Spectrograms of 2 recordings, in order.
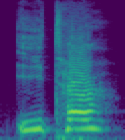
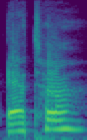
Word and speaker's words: Eta: hurricane tropical storm uh ITA or ETA depending on how you want to pronounce it I think the Americans pronounce it ETA the English pronunciation is ITA you a little stress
